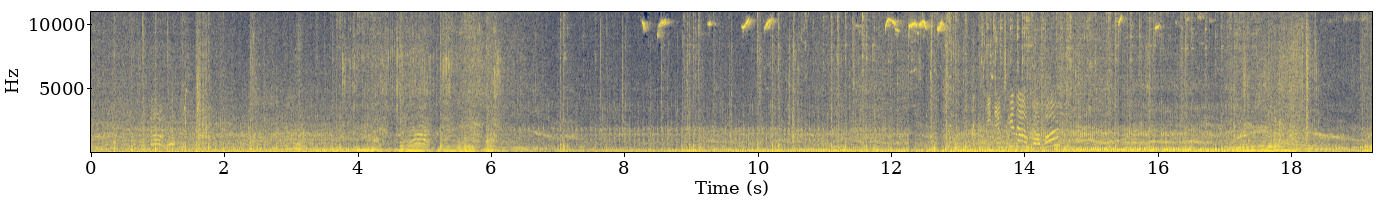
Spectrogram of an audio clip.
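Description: A trials motorcycle engine revs in sharp, rising bursts.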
